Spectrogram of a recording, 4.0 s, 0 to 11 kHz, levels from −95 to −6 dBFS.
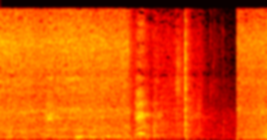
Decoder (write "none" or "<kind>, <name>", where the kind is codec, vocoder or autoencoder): none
